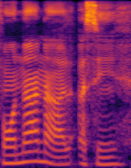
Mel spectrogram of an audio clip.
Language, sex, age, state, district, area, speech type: Punjabi, male, 18-30, Punjab, Hoshiarpur, urban, spontaneous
